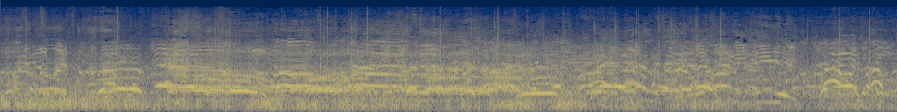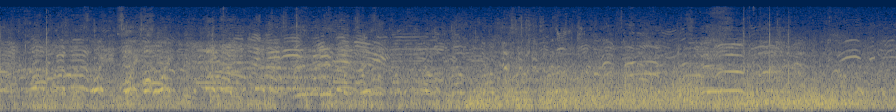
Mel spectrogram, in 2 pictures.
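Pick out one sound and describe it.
A crowd of men and women shouts and cheers outdoors.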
